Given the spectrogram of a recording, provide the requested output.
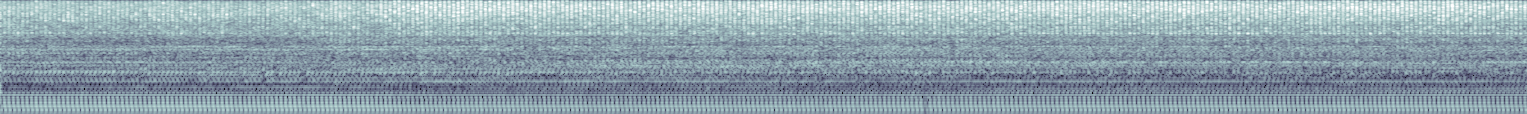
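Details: Briggs small petrol engine after carburetor needle repair for surging and stalling under load runs at a steady, even speed with a firm, regular exhaust beat and no surging.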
